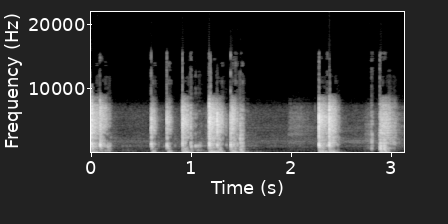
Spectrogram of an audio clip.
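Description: Computer keyboard typing in a few quick bursts of close, crisp key clicks with short pauses, ending with further taps as Enter is pressed; no voices.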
